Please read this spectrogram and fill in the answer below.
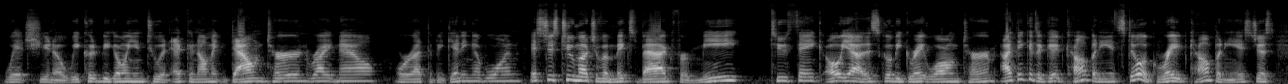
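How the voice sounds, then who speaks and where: Bright-voiced man giving stock commentary. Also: medium pitch, fairly quick, few pauses. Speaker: finance commentator, host. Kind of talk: conversational stock market commentary.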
